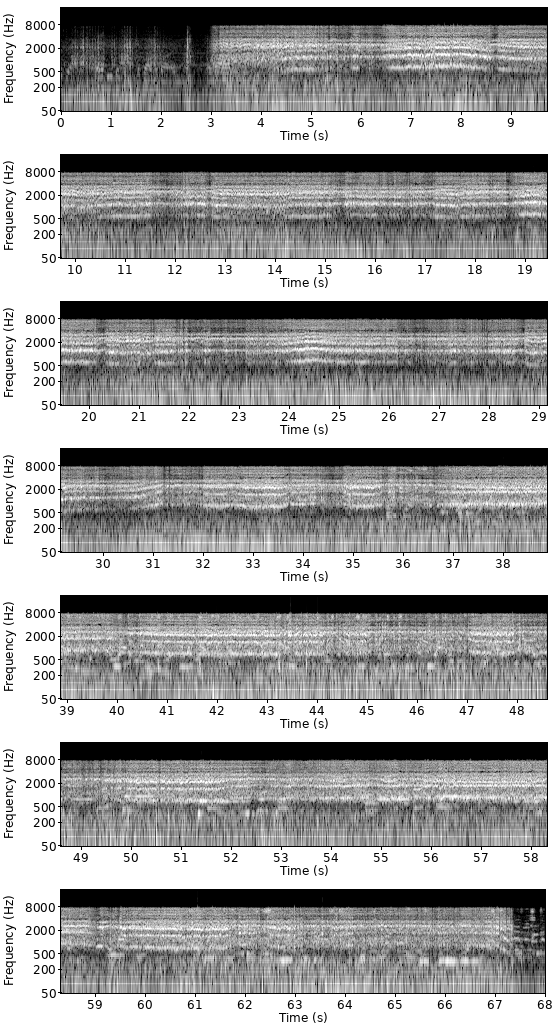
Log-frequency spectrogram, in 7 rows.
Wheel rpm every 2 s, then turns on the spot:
20, 40, 150, 160, 160, 160, 160, 160, 160, 160, 160, 160, 160, 160, 160, 180, 220, 220, 220, 220, 220, 210, 220, 230, 230, 220, 220, 220, 220, 220, 210, 220, 230, 170.
0-2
